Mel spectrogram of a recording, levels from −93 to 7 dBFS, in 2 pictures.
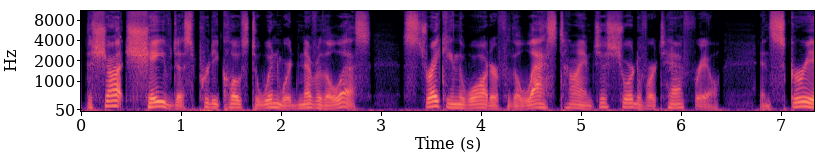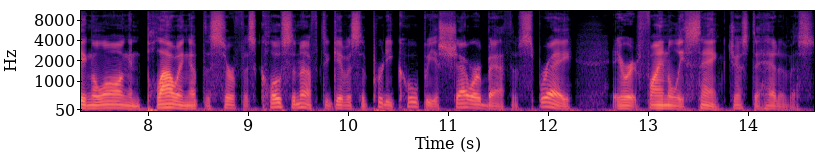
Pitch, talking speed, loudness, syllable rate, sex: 100 Hz, 200 wpm, -22 LUFS, 5.4 syllables/s, male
